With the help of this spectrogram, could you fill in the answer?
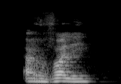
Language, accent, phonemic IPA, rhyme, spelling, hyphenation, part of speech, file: French, Canada, /ʁə.vɔ.le/, -e, revoler, re‧vo‧ler, verb, LL-Q150 (fra)-revoler.wav
- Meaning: 1. to fly again or back 2. to squirt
